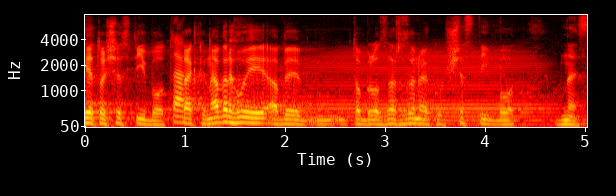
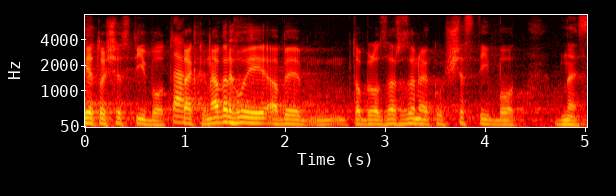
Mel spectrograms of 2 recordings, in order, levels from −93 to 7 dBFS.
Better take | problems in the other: second | background sound (Wind instrument, woodwind instrument); 15 dB below the speech

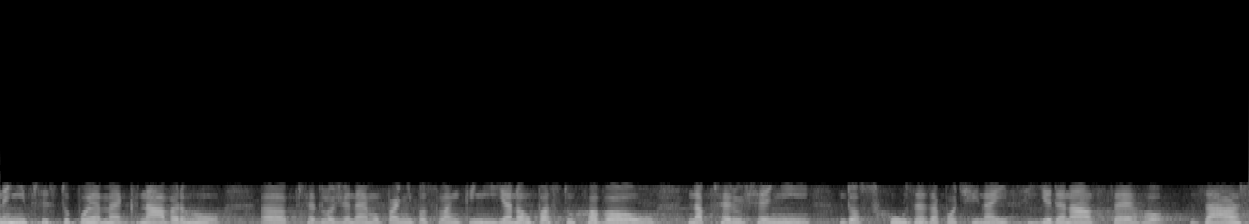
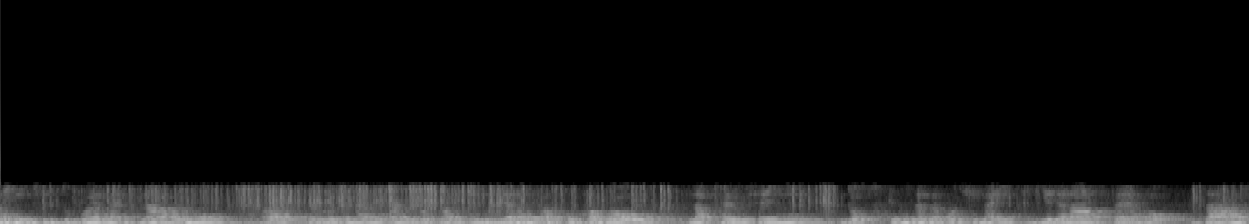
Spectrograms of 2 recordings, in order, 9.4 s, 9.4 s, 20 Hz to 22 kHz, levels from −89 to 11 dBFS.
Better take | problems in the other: first | background sound (Vehicle); 12 dB below the speech // room echo; dies away in 0.8 s

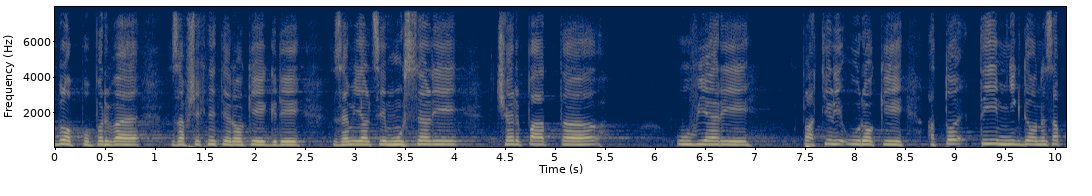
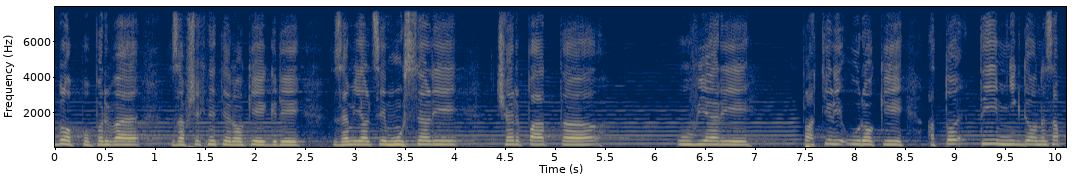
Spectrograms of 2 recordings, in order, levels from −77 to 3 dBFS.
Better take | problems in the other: first | background sound (Bowed string instrument); 18 dB below the speech

